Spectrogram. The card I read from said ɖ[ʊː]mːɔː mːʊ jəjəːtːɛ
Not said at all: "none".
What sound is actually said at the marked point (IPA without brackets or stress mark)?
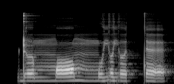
əː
